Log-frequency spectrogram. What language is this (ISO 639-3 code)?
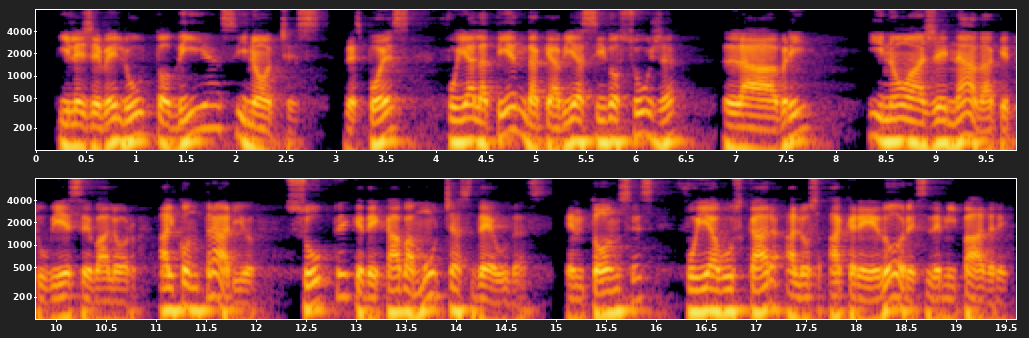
spa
